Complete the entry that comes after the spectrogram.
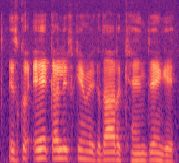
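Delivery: ordinary talk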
